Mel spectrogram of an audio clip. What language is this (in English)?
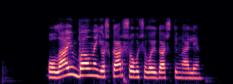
Mari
